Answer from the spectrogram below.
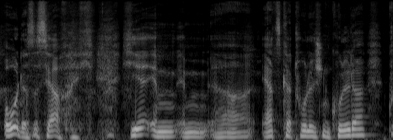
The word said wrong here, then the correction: Fulda: äh, Fulda, ähm, äh, ich kann es nicht mehr, mehr richtig aussprechen.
